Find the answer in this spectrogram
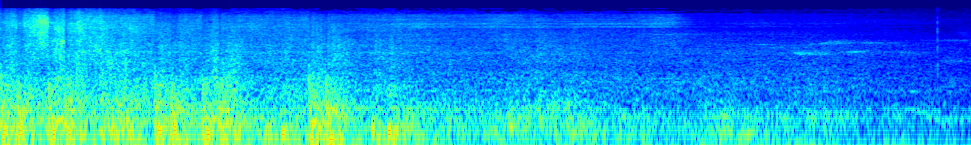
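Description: Tobu Skytree Line electric train running along the rails, with knocks from the wheels over rail joints; the noise fades away over the last few seconds as the train moves off.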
